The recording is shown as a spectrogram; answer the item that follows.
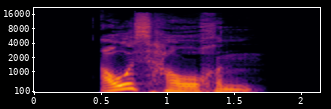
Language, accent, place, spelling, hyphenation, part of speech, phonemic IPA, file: German, Germany, Berlin, aushauchen, aus‧hau‧chen, verb, /ˈaʊ̯sˌhaʊ̯xn̩/, De-aushauchen.ogg
- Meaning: to exhale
